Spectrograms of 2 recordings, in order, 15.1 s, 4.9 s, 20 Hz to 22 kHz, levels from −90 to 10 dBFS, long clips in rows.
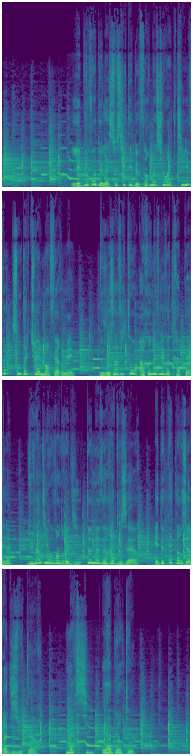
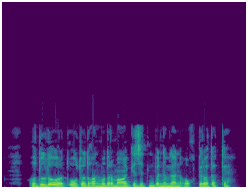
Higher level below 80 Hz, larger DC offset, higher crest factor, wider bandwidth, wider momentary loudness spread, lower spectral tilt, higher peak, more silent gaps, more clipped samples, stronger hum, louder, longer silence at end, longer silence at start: first, -50 dBFS vs -56 dBFS; neither; about the same, 16 dB vs 12 dB; first, over 20 kHz vs 7.4 kHz; about the same, 8 LU vs 9 LU; second, -4 dB/octave vs -8.5 dB/octave; about the same, 0 dBFS vs 0 dBFS; neither; neither; neither; second, -17 LUFS vs -13 LUFS; second, 0 s vs 0.3 s; second, 0 s vs 0.55 s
